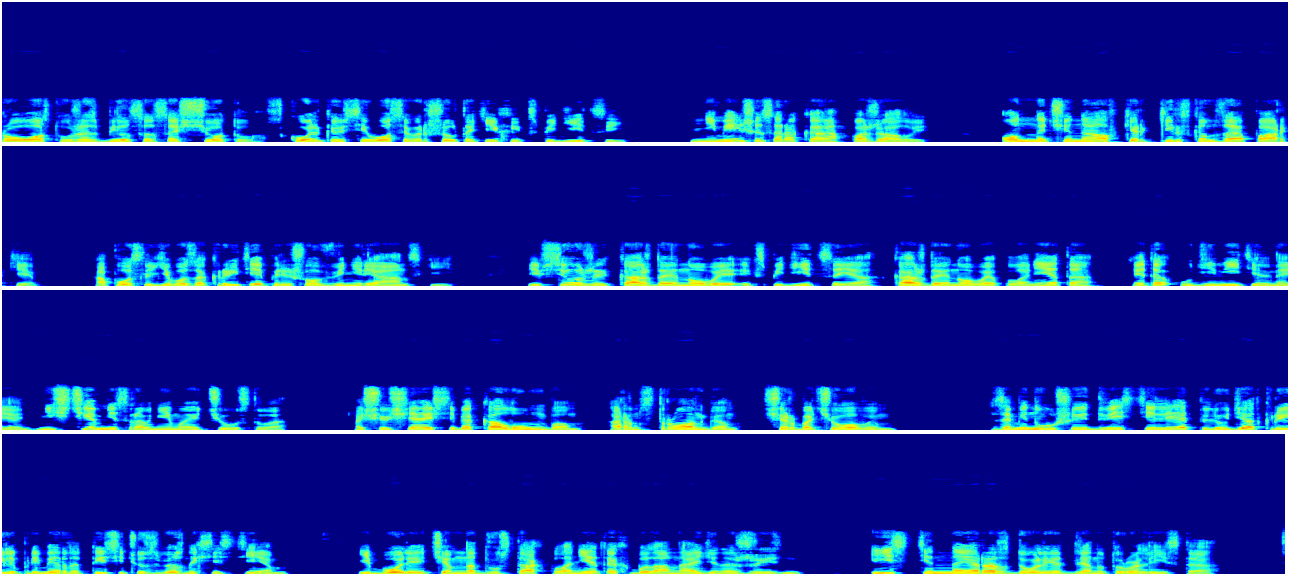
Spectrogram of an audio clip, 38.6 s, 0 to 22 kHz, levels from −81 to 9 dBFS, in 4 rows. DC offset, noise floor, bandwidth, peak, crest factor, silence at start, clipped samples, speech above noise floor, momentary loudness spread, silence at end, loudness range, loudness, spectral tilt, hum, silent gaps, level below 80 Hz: under 0.1%; -83 dBFS; 7.2 kHz; -6 dBFS; 20 dB; 0 s; under 0.1%; 58 dB; 11 LU; 0.55 s; 3 LU; -25 LUFS; -5 dB/octave; none; 26.03-26.07 s, 26.25-26.35 s, 26.41-26.45 s; -54 dBFS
